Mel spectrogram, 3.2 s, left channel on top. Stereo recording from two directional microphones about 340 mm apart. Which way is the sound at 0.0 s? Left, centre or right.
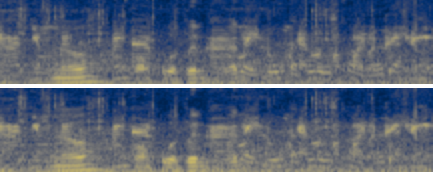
Centre.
